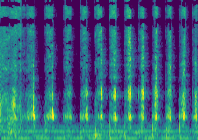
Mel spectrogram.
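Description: A closed, hollow brown cardboard box with a hand slot is held tilted in one hand while the nails of the other hand scratch and tap its face. A quick, loosely regular run of dry rasping strokes and short papery taps sounds with a hollow mid-range tone and bright scratchy edges. Each stroke dies away almost at once.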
